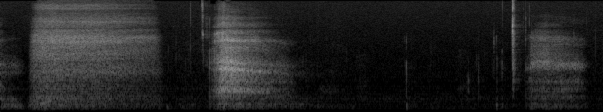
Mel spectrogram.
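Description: Deep breathing as someone draws a breath in, heard as three long, airy breath sounds separated by quiet pauses with a few faint clicks, and no speech.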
